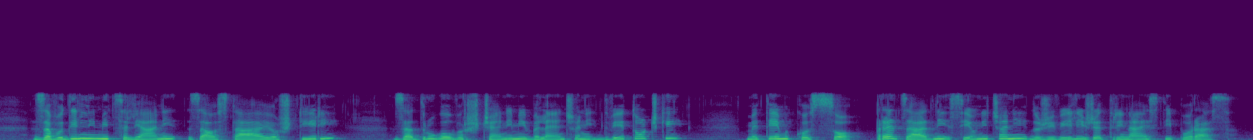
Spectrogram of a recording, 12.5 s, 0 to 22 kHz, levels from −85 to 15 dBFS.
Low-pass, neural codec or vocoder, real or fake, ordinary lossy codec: 7.2 kHz; none; real; none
